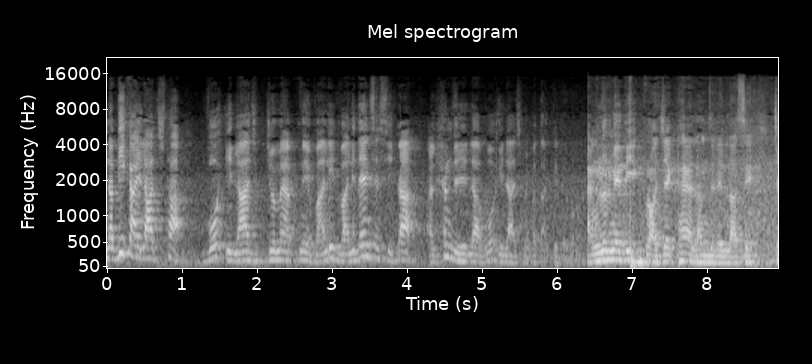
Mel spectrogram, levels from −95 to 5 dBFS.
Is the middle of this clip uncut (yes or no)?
no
